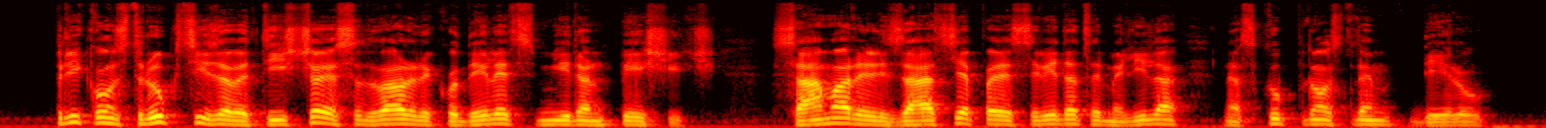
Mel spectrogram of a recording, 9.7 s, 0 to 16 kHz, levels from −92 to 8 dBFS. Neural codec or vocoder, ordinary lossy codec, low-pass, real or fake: none; none; 14.4 kHz; real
